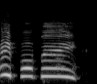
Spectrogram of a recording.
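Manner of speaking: very high-pitched, cooing kitty voice. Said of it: "they do the kitty voice".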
